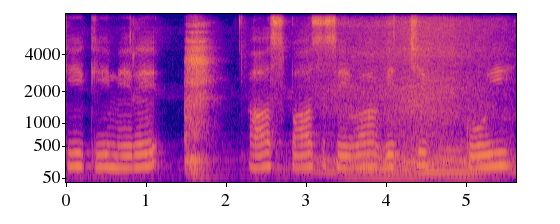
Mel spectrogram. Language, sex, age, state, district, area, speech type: Punjabi, female, 45-60, Punjab, Muktsar, urban, read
